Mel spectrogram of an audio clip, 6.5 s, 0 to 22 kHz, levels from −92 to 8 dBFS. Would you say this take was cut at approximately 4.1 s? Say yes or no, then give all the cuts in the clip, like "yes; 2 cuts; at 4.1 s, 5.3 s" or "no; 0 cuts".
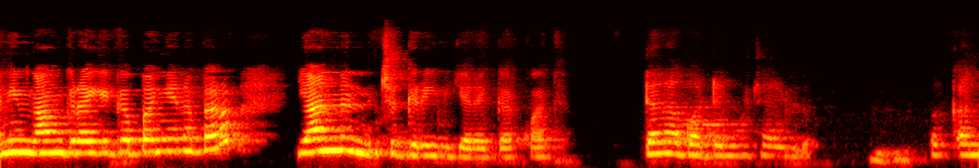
yes; 1 cut; at 4.1 s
